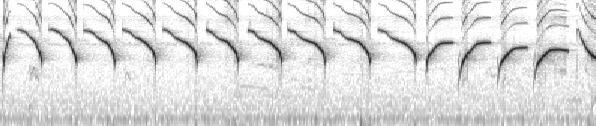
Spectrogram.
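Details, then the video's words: Canary 'gacor' song with 'cuit cuit' calls, a training lure: loud whistled notes each sweeping steeply downward, repeated about four times a second, shifting toward rising-then-falling swoops near the end. "Masteran Suara Burung Kenari Gacor Panjang cuit cuit Ngerol untuk Pancingan Kenari!"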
